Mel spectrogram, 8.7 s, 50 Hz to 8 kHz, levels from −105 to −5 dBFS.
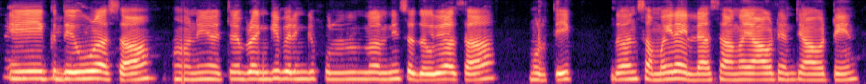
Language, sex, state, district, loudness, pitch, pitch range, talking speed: Konkani, female, Goa, North and South Goa, -15 LUFS, 235 Hz, 220-250 Hz, 145 wpm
